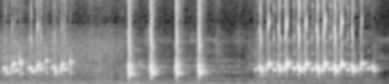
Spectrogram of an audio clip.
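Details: Sooty-headed bulbul singing a long continuous song, used as a lure to make other bulbuls answer: bursts of quick bubbly chirps, a pause with a few sharp separate notes, then a fast chattering run, over a low hum.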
